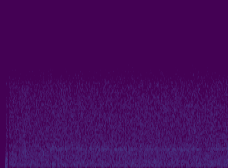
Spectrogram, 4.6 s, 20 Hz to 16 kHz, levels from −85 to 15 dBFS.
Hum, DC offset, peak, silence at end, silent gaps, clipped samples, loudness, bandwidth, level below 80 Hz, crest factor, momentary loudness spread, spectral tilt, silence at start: none; under 0.1%; -50 dBFS; 0 s; none; under 0.1%; -62 LUFS; 11 kHz; under -90 dBFS; 14 dB; 1 LU; -0.5 dB/octave; 0.1 s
